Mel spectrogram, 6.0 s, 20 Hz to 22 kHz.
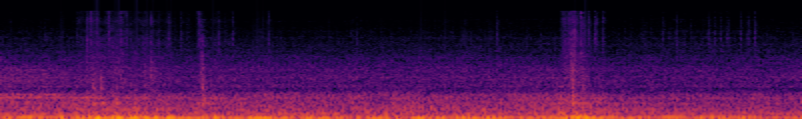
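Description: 1-ton truck driving on the expressway: a steady low rumble of engine and road noise.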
